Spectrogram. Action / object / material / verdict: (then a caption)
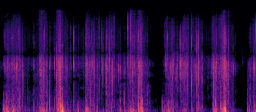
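scrape / plastic bubble wrap sheet / plastic / none. A flat sheet of clear plastic bubble wrap is scratched and tapped with the short painted nails of both hands. Bursts of dry crinkling and crackling scratches alternate with quick low taps, separated by brief pauses.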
